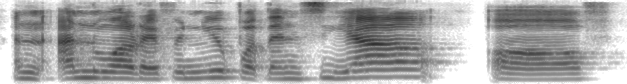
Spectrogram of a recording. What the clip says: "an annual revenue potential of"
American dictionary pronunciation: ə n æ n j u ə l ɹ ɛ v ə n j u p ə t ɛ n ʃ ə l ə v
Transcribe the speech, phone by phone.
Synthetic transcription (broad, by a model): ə n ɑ n u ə l ɹ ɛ f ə n j u p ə t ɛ n s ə l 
